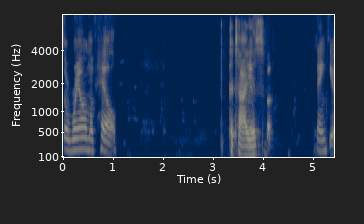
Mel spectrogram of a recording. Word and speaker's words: Cocytus: the fields of, I don't know how to pronounce it, Cocytus. It's a realm of hell. Catius.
